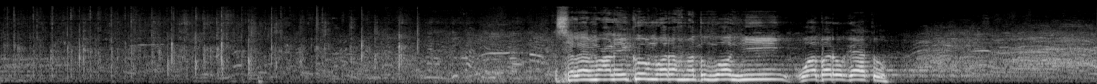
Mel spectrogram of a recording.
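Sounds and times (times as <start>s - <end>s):
audience applause: 0.0s - 5.2s
speech: 5.6s - 9.0s.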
